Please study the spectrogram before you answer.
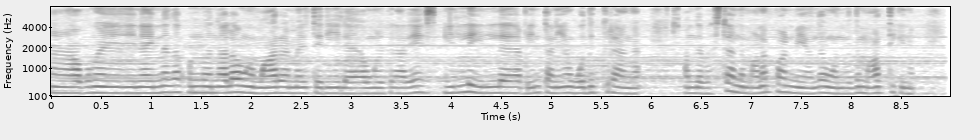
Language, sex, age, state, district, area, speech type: Tamil, female, 18-30, Tamil Nadu, Thanjavur, urban, spontaneous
